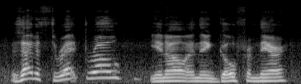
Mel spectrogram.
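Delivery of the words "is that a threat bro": high, rising confrontational question; mock challenge. Guard to threatening customer, mock challenge. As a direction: imitate squaring up to him. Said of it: "I was so tempted to say".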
